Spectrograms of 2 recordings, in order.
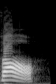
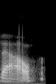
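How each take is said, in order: First: The vowel is an 'o' sound. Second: The vowel is an 'a' sound. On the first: The speaker calls it right. "I'm saying Vol" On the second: The speaker calls it wrong. "I'm not saying Val"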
